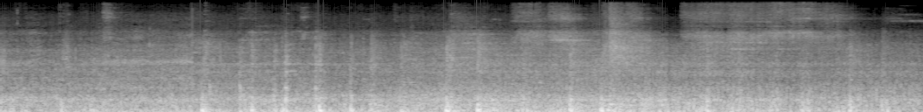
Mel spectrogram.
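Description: A train on the Mhow rail line rolls along with steady rumbling and rhythmic clickety-clack of wheels over rail joints, heard from on board and fairly loud, with no talking.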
